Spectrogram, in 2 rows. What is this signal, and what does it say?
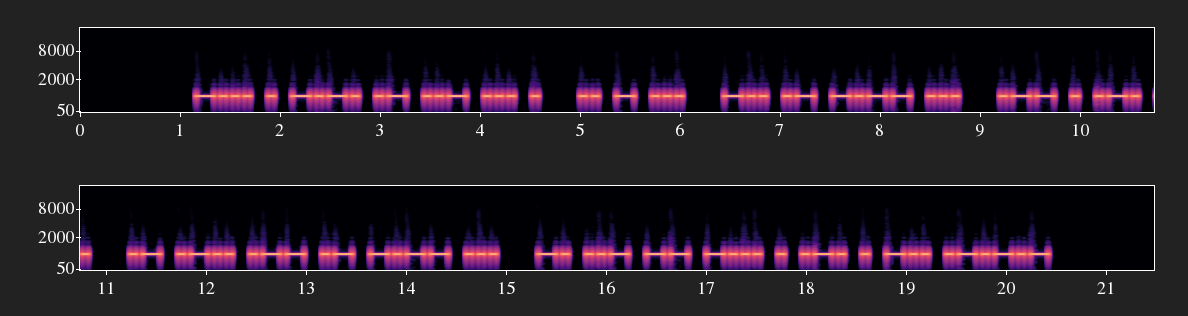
Morse code, heard as a keyed tone, about 21 wpm, 700 Hz. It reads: BECAUSE ITS DAYS WERE ALWAYS NUMBERED.
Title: All-Age Appropriate Jokes - 20wpm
